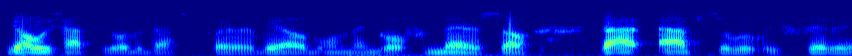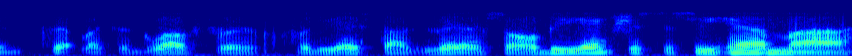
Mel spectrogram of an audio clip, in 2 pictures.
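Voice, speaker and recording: A man with a very deep, husky voice talks as a sports guest over a narrow, phone-like line. He analyses conversationally, repeating phrases for emphasis, and the sound is dry and close. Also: fast, dry recording. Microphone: phone call-in. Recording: muffled narrow-band phone call, radio-like.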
